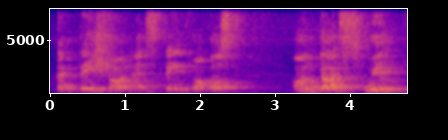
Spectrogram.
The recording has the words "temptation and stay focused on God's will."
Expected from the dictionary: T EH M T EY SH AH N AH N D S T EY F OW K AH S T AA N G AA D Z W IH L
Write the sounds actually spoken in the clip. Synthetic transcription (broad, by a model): T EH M T EY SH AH N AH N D S T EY F OW K AH S T AA N G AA D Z W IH L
